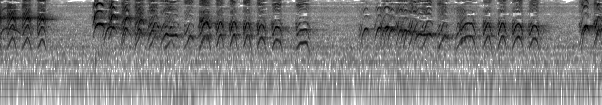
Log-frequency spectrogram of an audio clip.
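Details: Hand-reared common babbler chicks giving bursts of rapid, evenly spaced harmonic chirps. Two longer chattering runs are separated by short silences, with a low constant background sound.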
